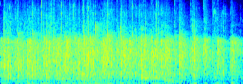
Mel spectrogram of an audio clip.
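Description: Steady audience applause, a dense wash of many hands clapping at a fairly loud, even level for about five seconds, with no voices standing out.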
